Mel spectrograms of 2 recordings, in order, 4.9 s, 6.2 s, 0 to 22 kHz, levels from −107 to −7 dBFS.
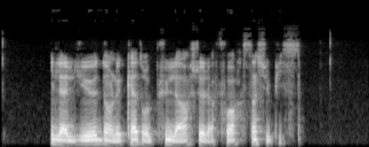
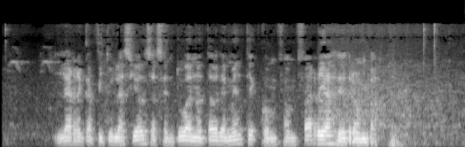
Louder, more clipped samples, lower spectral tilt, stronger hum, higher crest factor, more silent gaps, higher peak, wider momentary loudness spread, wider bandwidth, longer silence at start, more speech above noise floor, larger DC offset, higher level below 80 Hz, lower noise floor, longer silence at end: about the same, -19 LUFS vs -19 LUFS; neither; about the same, -6.5 dB/octave vs -7 dB/octave; neither; about the same, 18 dB vs 18 dB; neither; about the same, -2 dBFS vs -2 dBFS; about the same, 16 LU vs 17 LU; second, 7.6 kHz vs 11.5 kHz; about the same, 0.7 s vs 0.75 s; first, 60 dB vs 32 dB; neither; second, -66 dBFS vs -42 dBFS; first, -79 dBFS vs -50 dBFS; first, 1 s vs 0.35 s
